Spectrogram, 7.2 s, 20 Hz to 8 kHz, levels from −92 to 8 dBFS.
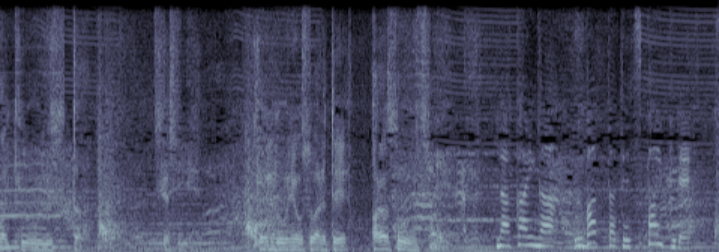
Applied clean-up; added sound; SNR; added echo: none; Telephone; 17 dB; none.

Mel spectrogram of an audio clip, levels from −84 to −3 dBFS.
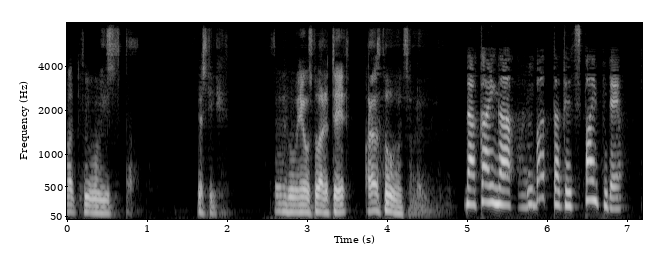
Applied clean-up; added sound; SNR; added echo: neural mask model DeepFilterNet 3.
